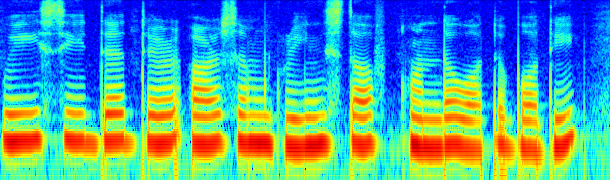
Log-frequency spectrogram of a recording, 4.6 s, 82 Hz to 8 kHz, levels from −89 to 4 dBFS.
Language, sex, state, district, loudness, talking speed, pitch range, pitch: English, female, Assam, Kamrup Metropolitan, -13 LUFS, 155 wpm, 200-220 Hz, 210 Hz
